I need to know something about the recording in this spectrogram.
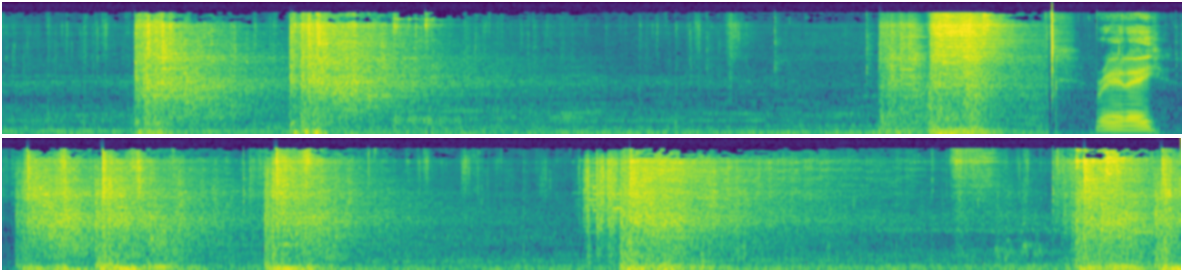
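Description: Game spells blast and crackle in sudden bursts.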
